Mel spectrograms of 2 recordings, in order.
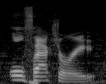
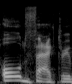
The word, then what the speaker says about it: olfactory: Because I thought you were saying olfactory. It's olfactory, so it's O-L and then factory. But it's all one word? Yeah, so it's not old factory, but I always like the old factory upstairs.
